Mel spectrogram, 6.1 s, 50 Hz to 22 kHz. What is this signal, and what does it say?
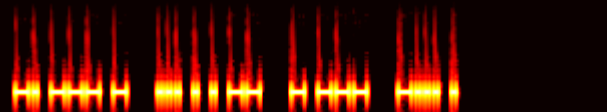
Morse code, heard as a keyed tone, about 29 wpm, 700 Hz. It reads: NOT SEEM TO BE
